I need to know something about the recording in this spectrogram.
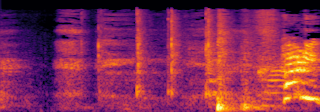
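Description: Rustling and light knocks from a handheld camera being moved, with a dull low thump about one and a half seconds in.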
